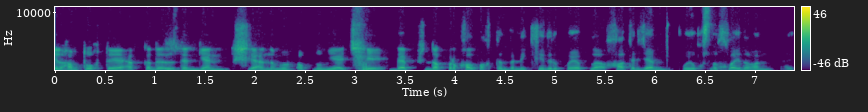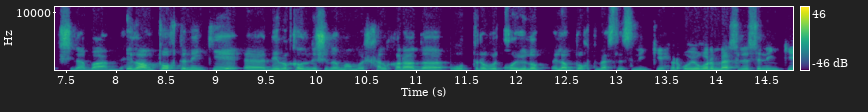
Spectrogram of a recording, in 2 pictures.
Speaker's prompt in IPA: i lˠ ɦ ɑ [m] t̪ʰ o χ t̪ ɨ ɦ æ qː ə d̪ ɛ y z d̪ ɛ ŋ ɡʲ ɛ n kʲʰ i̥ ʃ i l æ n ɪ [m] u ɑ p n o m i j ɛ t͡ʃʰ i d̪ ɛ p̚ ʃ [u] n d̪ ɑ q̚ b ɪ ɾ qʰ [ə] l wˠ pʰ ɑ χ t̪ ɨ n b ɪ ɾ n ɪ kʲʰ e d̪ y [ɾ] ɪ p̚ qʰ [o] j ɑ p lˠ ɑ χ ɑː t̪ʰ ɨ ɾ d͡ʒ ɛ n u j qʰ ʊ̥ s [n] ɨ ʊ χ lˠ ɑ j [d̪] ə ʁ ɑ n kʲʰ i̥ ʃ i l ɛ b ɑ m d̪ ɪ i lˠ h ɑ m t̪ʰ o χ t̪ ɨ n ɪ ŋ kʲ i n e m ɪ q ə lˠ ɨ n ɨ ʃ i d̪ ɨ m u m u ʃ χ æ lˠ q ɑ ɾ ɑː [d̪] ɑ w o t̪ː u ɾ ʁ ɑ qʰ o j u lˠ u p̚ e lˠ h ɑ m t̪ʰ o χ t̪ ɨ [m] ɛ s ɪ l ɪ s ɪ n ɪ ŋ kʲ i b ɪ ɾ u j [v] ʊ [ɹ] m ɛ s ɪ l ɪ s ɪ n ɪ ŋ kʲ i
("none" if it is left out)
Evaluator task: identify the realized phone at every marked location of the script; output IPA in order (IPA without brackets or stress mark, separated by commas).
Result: m, m, u, ɑ, ɾ, o, n, d̪, d̪, m, ʁ, ɾ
